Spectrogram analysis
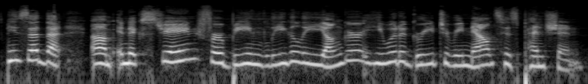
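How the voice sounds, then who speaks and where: A woman's voice: a little high, moderate pace. A woman co-hosting a casual news podcast, reading out stories and quotes and laughing often. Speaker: podcast co-host.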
